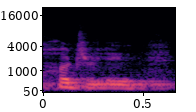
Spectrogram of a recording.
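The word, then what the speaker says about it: Khojaly: brings out every year called it's spelled Kali pronounce hodu the hodu tragedy there currently an e e EDM up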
